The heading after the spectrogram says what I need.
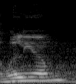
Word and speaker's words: Willem: I like how they were utilized, you know, Willem Dafoe, when I know I heard an interview where he says William. So I don't know, I say Willem because that's how it's spelled.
